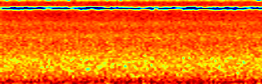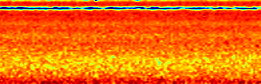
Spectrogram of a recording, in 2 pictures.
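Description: Steady rushing of river water flowing past, an even unbroken noise.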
